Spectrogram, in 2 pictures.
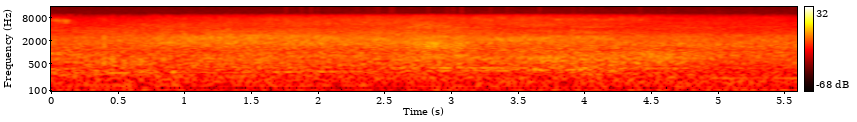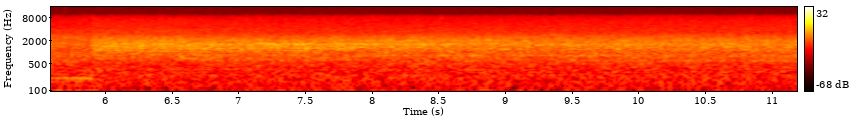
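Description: Steady hiss of falling rain, turning brighter about six seconds in.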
